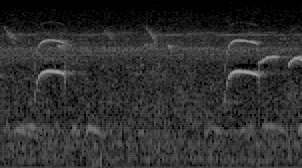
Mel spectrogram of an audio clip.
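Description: Rufous-tailed jacamar giving high, clear, slightly rising whistled notes, two sharp calls about two seconds apart, with a constant insect hum behind.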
